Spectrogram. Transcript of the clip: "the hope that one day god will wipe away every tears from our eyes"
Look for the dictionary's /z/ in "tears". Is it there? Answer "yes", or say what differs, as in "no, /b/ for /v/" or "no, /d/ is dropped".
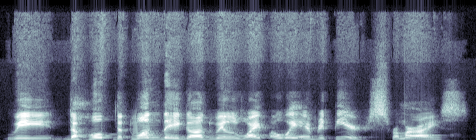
no, /s/ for /z/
